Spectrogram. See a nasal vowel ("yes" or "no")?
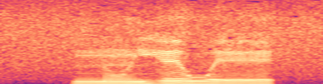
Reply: yes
